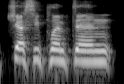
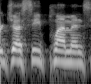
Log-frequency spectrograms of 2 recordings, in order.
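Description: First: Plimpton said with a P-L-I-M-P; wrong name. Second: Plemons said as PLEM-uns; corrected name. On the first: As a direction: slip into "Plimpton" before correcting. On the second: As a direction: fix it to "Plemons", carefully. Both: Real, not acted. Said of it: "not Plimpton".

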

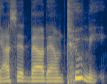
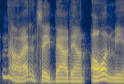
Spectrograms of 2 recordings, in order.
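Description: First: "to" hit firmly and drawn out; stress on to. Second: Said in the usual way. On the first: Shown as a demonstration. Correcting a misheard boast, stressing the word to. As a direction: lean on "to", not "on".

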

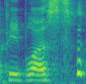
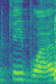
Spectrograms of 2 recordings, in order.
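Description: First: Pete Blest with the L and an e. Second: Pete Blast with a clear L sound. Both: Shown as a demonstration. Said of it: "I heard the L for sure".

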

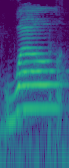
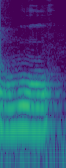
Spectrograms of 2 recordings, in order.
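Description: First: Said in the usual way. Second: "wool" with a rounded oo vowel; "wool" rounded like a Southerner; Southern "wool" for well. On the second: Shown as a demonstration. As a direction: say "wool" the way my family does for well. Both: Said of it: "I say "wool".

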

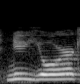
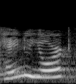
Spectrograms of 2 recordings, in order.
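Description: First: Said in the usual way. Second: Bright, higher hey to the listeners; cheery shout-out greeting. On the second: Real, not acted. Host greeting New York listeners, cheerful and higher. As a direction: call out hello to a state.

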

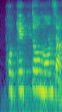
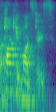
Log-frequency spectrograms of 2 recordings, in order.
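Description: First: "Pocket Monster" as higher-pitched Japanese poketto monsutā; Japanese pronunciation. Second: Said in the usual way. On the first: Shown as a demonstration. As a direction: give "Pocket Monster" Japanese syllables, ending on an open ah. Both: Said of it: "what Pokemon means in Japanese".

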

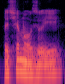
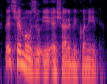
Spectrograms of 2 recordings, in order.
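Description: First: Subdued, mildly troubled echo of به چه موضوعی; perplexed. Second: Insistent exclaimed question on به چه موضوعی; crying out. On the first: Svidrigailov echoes the question, perplexed. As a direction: repeat به چه موضوعی as if at a loss. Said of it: "با قیافهٔ پریشان گفت". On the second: Raskolnikov demands what is meant, crying out. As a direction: press به چه موضوعی as an urgent demand. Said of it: "راسکولنیکوف فریاد زد". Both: A narrator's reading.

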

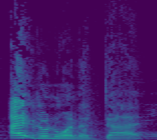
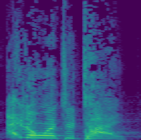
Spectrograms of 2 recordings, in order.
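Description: First: Said in the usual way. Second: Much higher and louder, a full cry; preacher roaring the refrain to the crowd; shouted refrain. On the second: Real, not acted. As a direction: hurl the line at the congregation. Repeated refrain, now shouted.

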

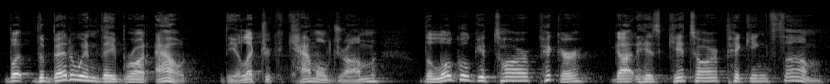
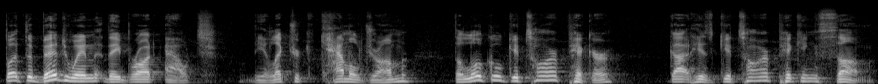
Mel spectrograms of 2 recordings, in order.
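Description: First: Slow monotone lyric reading; deadpan robot read; robotic voice. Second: Slow flat robotic reading. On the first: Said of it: "Read it again". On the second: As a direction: read lyrics like a robot. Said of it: "read it in kind of a robotic voice". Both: Shown as a demonstration.

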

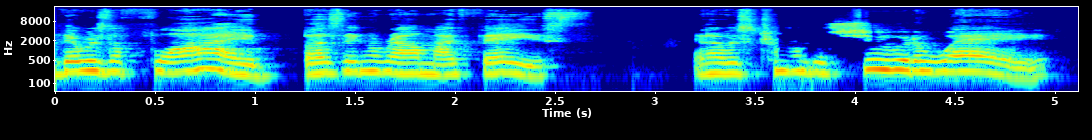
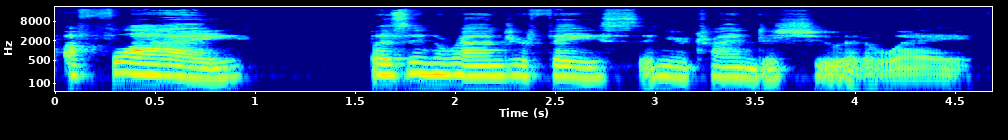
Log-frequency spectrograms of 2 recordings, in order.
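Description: First: Higher, emphatic retold explaining; imitating someone earnestly explaining himself; acted-out explanation. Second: Retold incredulous repeat, dropping away at the end; deadpan disbelief. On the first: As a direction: plead innocence with a raised pitch. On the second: Echoes his excuse in disbelief.

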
